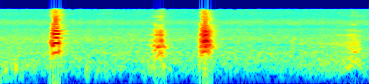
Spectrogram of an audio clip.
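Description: dog barking

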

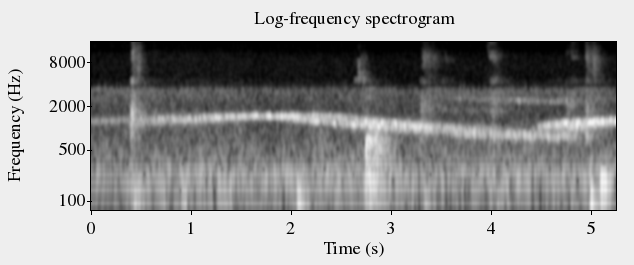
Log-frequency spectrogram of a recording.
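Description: emergency vehicle siren

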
